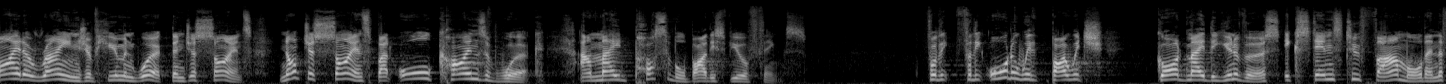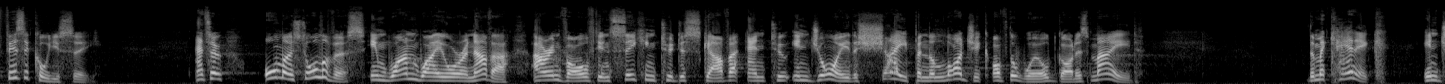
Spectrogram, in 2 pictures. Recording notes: At a Church in the Graveyard service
